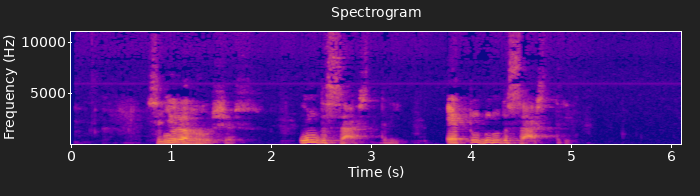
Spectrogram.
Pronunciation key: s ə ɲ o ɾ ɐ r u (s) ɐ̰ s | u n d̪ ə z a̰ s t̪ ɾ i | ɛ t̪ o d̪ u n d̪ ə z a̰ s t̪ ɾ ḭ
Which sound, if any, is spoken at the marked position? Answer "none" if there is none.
ʃ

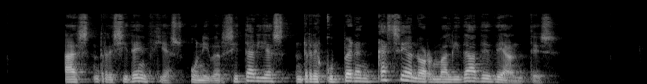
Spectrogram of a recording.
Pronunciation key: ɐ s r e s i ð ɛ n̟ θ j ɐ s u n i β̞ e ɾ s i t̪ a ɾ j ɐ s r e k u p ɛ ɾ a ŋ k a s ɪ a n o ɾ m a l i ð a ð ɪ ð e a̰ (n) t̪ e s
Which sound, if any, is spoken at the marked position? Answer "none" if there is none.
n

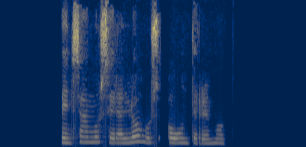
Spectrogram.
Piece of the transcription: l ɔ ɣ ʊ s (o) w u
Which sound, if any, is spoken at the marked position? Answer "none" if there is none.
o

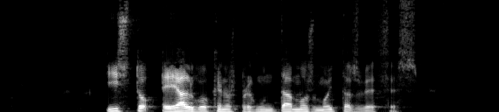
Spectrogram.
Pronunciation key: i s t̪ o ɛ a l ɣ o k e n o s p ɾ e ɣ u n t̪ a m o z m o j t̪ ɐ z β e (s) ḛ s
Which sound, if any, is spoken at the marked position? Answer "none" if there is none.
θ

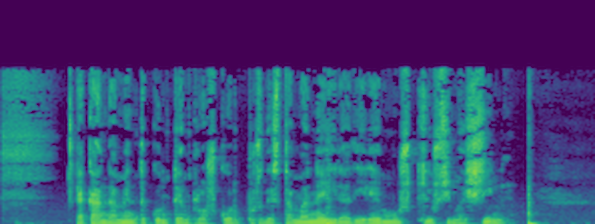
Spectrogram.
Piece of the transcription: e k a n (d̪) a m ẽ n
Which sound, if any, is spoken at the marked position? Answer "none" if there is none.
d̪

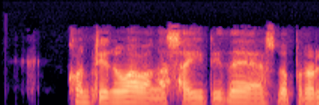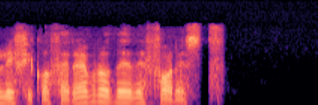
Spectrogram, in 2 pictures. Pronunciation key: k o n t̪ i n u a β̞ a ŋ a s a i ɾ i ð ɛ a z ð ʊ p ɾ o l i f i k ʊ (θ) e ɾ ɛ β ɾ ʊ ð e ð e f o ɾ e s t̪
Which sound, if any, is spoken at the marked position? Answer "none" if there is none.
θ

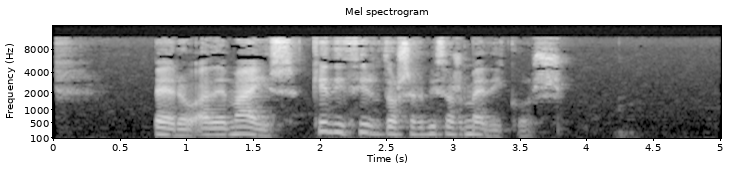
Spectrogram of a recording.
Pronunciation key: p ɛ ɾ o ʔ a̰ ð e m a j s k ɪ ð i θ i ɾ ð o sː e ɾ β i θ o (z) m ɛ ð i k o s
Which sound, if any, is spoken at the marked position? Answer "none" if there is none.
z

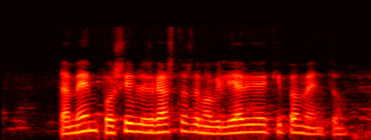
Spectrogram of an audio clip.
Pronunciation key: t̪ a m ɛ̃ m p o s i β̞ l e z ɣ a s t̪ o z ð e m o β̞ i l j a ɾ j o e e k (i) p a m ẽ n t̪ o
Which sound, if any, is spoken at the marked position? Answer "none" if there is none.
i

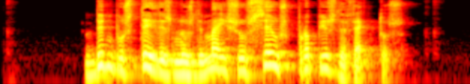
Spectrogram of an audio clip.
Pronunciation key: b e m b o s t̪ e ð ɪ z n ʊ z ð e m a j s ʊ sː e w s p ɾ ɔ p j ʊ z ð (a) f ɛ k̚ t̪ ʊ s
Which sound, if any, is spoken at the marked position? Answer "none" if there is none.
e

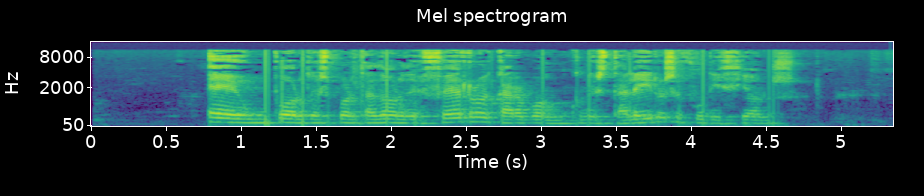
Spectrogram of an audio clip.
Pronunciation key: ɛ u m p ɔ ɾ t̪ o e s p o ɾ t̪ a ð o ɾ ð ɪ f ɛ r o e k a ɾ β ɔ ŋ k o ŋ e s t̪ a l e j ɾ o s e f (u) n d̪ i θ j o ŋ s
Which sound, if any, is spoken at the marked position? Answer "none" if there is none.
u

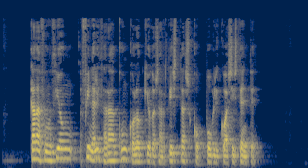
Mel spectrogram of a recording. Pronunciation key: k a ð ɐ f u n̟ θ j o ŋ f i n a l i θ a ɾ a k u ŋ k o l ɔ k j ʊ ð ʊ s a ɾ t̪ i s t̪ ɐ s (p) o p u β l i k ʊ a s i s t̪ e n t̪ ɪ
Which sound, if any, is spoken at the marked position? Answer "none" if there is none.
k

